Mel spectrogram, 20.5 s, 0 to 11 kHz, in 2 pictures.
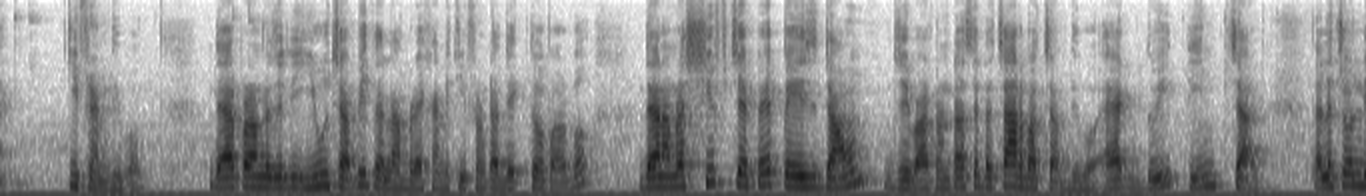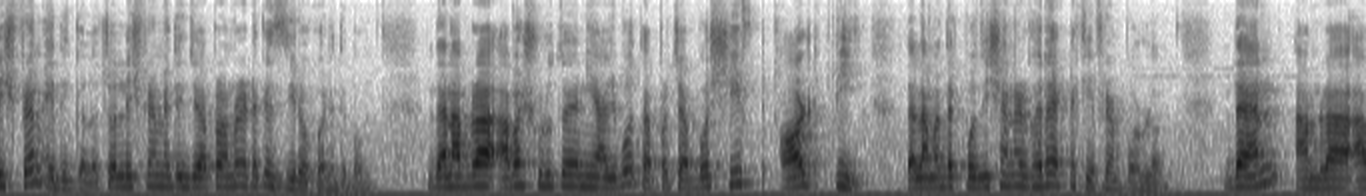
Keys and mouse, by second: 0.1 click, 1.7 click, 3.0 u, 8.2 shift+Page_Down, 8.5 shift+Page_Down, 8.9 shift+Page_Down, 9.1 shift+Page_Down, 11.5 click, 13.5 click, 16.5 alt+shift+p, 20.3 click.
